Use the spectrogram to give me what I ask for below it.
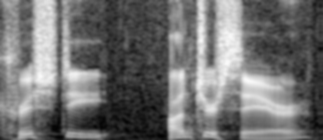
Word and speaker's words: Unterseher: We've got Kristie Unterseher.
